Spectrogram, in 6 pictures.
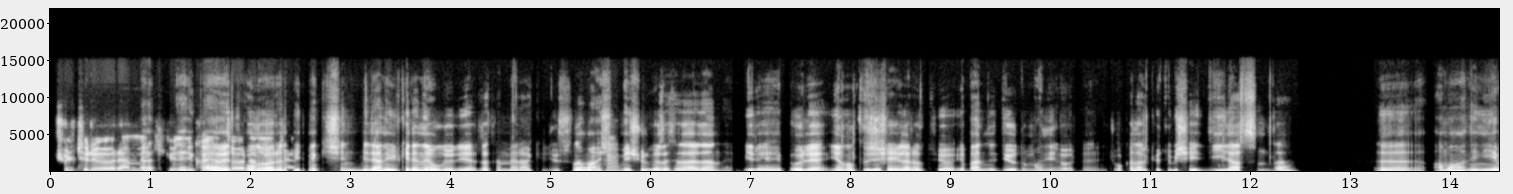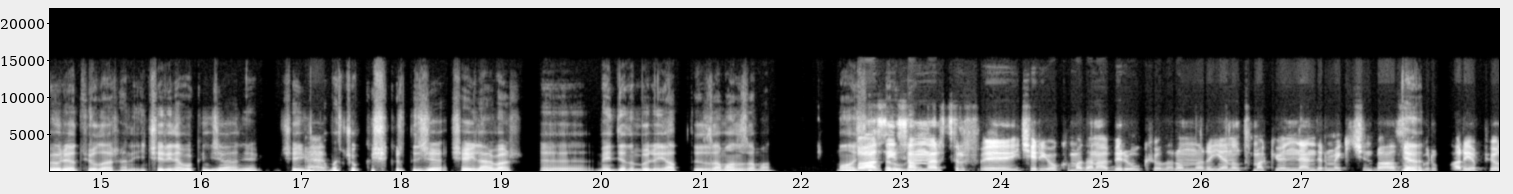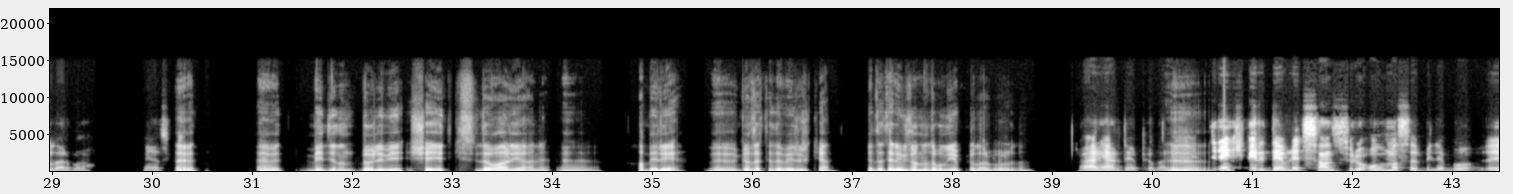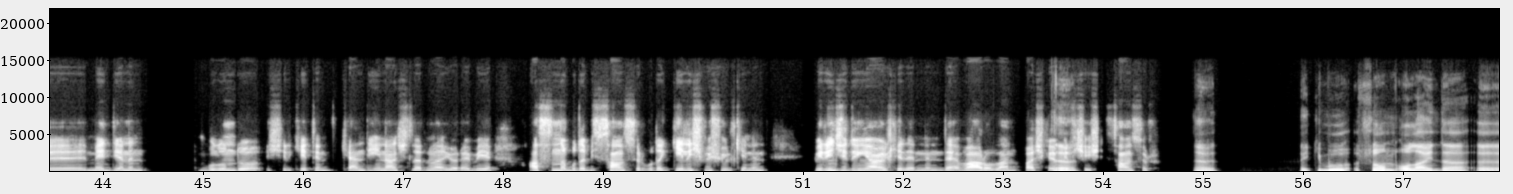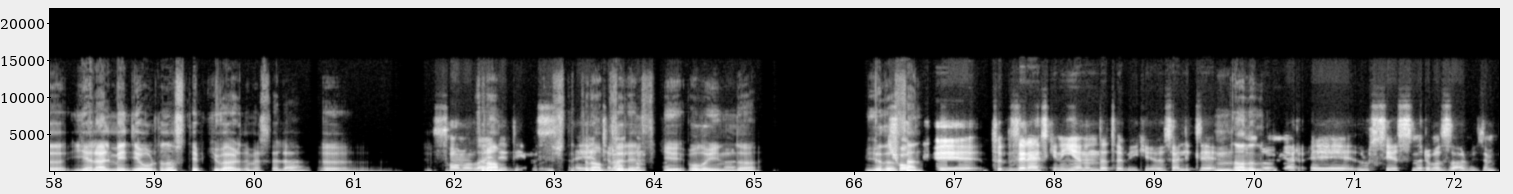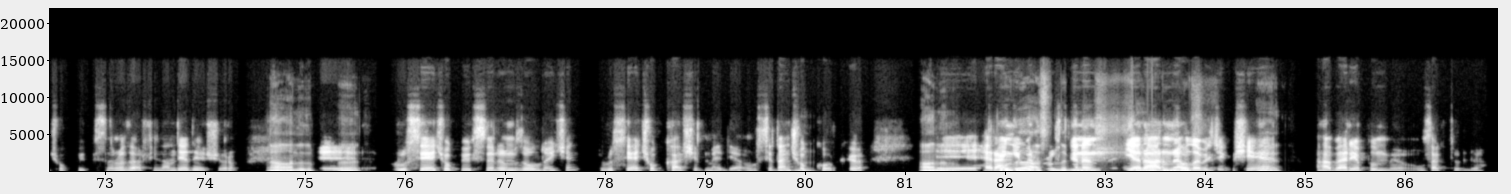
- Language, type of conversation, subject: Turkish, unstructured, Son zamanlarda dünyada en çok konuşulan haber hangisiydi?
- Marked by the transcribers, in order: unintelligible speech; unintelligible speech; other background noise; unintelligible speech; tapping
